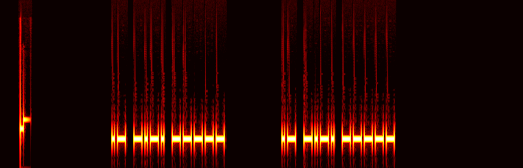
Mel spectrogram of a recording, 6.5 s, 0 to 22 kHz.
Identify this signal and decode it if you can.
Morse code, heard as a keyed tone, about 36 wpm, 700 Hz. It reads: AC0 AC0
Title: USA Call Sign Prefixes - Repeated 2x - 35wpm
